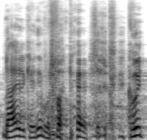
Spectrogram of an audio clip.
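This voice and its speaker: A man's voice: on the high side, normal speed. A male pastor, chattily telling a story in a sermon, full of fillers. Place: church sanctuary. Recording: long church hall reverb.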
